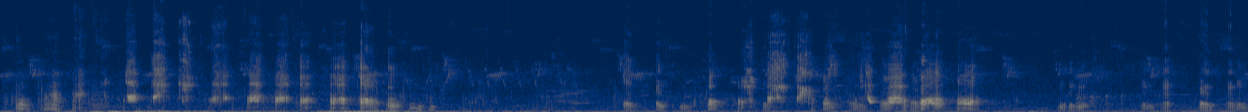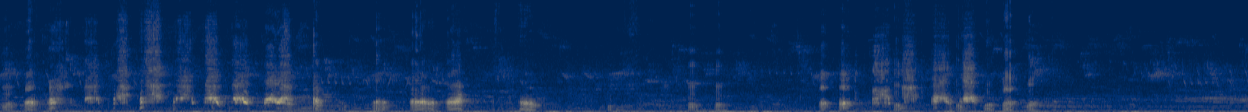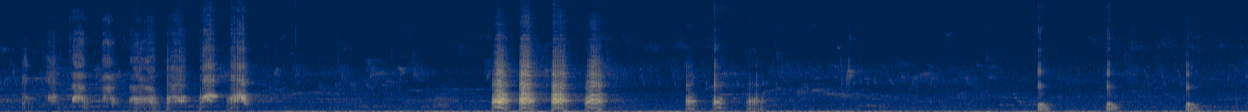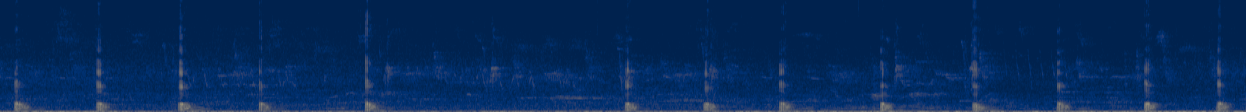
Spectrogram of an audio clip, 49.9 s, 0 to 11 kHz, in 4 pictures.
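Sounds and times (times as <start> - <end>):
human-raised raven in Miskolc zoo: 0.0 - 49.8.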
